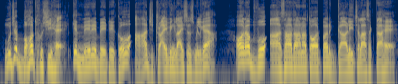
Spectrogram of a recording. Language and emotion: Urdu, happy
